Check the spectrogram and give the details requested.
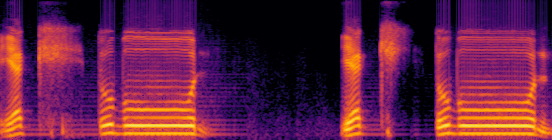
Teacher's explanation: terlalu memanjangkan sifat rokhawah yang ada dalam huruf kaf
